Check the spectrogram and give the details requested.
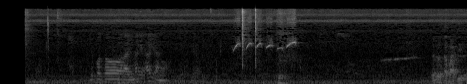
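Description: A young white-rumped shama gives a quick run of five bright, rising whistled notes, then a single drawn-out whistle, with a man talking before and after.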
